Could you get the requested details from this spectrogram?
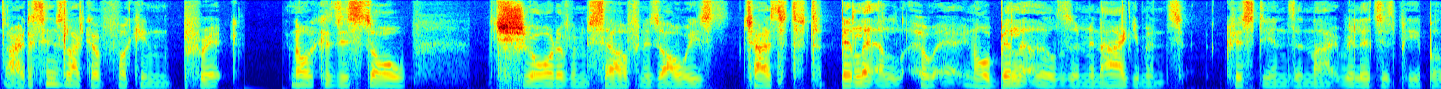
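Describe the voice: At a moderate pace, a man with a medium pitch and a bright, sharp tone keeps his intonation fairly even.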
